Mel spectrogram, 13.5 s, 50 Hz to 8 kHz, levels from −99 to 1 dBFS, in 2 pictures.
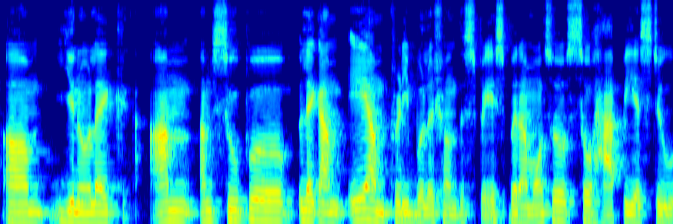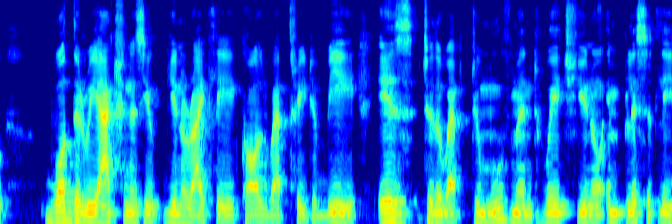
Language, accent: English, Indian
